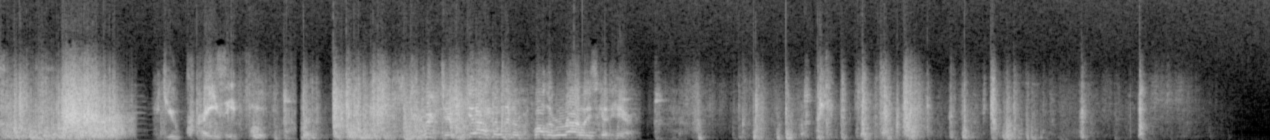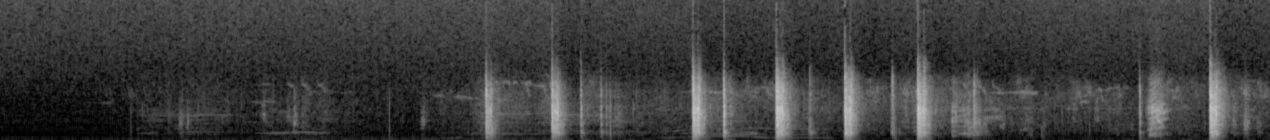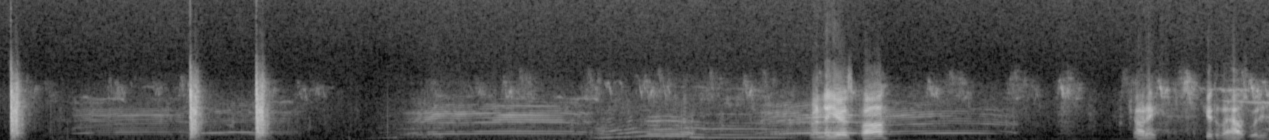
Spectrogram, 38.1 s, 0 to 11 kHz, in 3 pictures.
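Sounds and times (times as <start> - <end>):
cattle mooing: 26.1 - 28.1, 29.2 - 35.6
sharp knocks: 27.3 - 28.2.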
